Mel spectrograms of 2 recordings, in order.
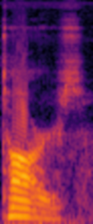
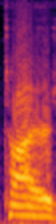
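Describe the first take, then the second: First: It is said with the local Appalachian vowel. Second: It is said with a standard vowel. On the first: "it's tars" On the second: "it's not tires"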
